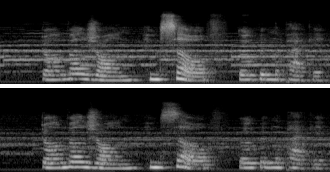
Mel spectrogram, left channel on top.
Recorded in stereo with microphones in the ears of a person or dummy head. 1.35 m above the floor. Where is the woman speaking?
15° right (ahead or behind), 1.0 m; by 3.2 s 75° left (ahead or behind), 1.3 m.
